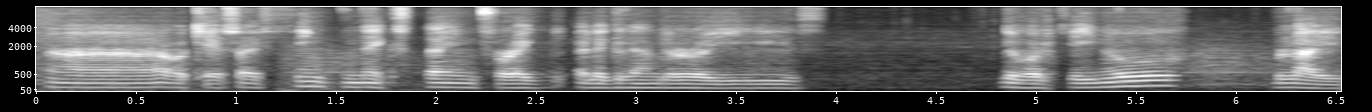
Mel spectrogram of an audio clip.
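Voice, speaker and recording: Here a man speaks with a French accent at a fairly slow pace. His pitch is fairly low and his intonation fairly even. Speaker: video game streamer. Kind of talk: live gameplay commentary.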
